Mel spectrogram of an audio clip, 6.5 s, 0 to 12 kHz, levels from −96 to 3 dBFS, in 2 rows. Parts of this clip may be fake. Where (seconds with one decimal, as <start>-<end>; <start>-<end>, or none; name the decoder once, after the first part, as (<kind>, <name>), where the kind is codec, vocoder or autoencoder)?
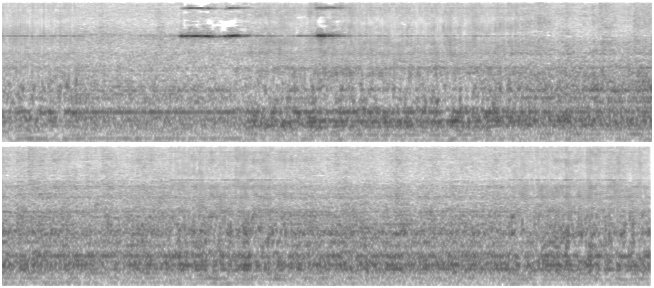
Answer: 0.0-0.4 (vocoder, BigVGAN v2); 1.3-2.6; 4.1-4.7; 5.8-6.5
